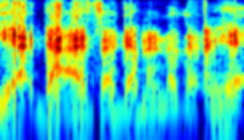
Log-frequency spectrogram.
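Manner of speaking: cartoonish bird puppet character voice. Imagining what a player says while flapping after a hit: Big Bird voice. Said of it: "the voice I hear is like".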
